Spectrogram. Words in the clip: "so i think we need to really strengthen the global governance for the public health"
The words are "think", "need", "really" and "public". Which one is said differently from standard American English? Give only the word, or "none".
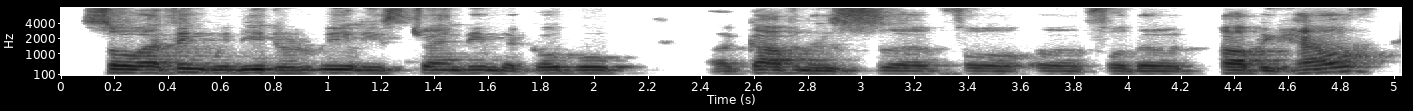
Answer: none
